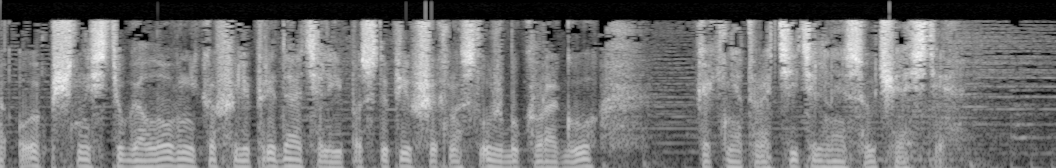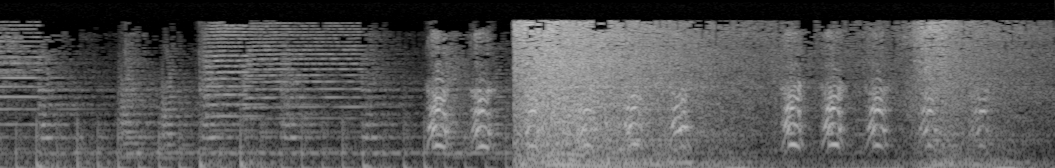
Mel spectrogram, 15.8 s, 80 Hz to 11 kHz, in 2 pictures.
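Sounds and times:
speech: 0.0 - 7.3
whimper-like tonal sounds: 11.1 - 11.7, 13.8 - 15.4
dogs barking in short rough bursts: 11.1 - 15.6
low rumbling background: 11.7 - 15.8.

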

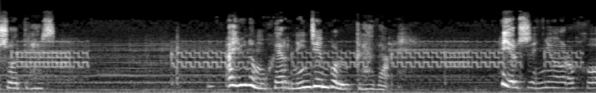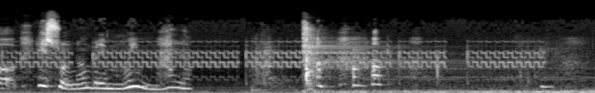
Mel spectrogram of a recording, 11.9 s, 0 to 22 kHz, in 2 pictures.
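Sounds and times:
speech: 0.0 - 0.8, 2.1 - 4.2, 5.0 - 10.0, 11.4 - 11.6
electronic telephone ringing in warbling bursts: 0.0 - 11.9.

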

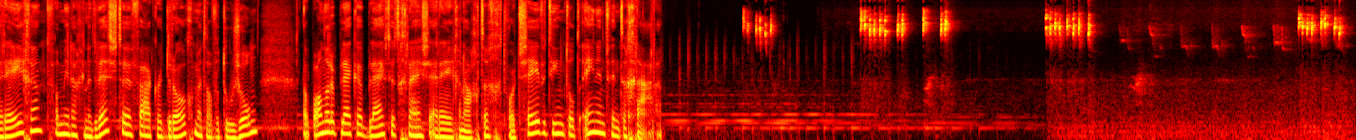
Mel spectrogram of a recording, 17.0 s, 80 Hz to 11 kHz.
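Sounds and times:
speech: 0.0 - 8.4
young robin singing: 8.3 - 16.9.

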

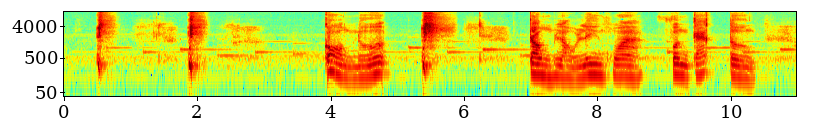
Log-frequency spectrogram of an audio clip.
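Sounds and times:
person coughing: 0.5 - 0.9, 1.8 - 2.2
speech: 3.9 - 4.9, 7.0 - 10.6.

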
